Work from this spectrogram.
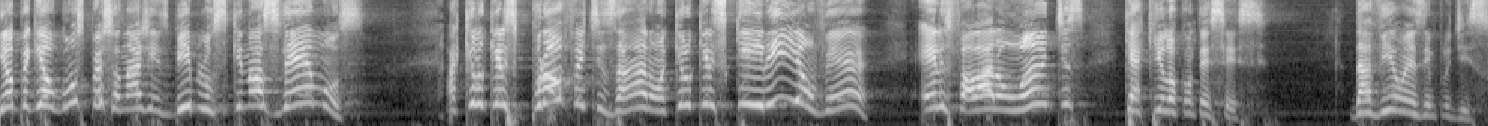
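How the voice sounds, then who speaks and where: At a moderate pace, a man speaks in an extremely high pitch with very wide pitch swings and a bright, sharp tone. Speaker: pastor. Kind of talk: sermon.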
